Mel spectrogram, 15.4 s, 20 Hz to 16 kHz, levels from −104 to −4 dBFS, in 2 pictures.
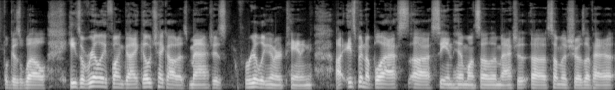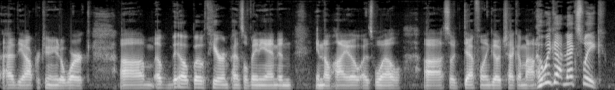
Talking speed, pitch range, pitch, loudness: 240 wpm, 115-135 Hz, 125 Hz, -22 LUFS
